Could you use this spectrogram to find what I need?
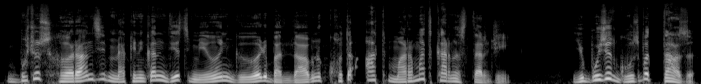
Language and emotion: Kashmiri, surprised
